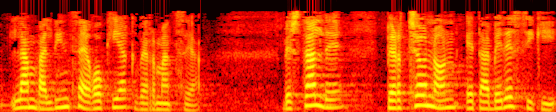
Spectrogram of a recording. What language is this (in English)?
Basque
